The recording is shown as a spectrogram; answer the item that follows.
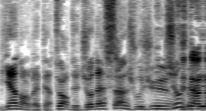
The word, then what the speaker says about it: Joe Dassin: l'américaine joe dassin américain joe c'est pas jo c'est pas un prénom français voyez ce que je veux dire donc ça se prononce à l'américaine joe dassin ce que jules dassin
